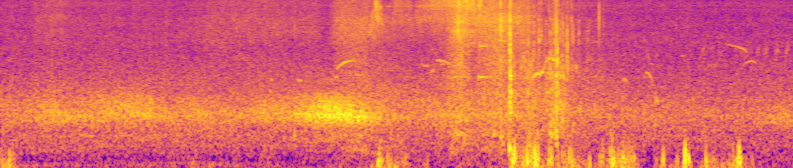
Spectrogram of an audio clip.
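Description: A fishing reel clicks as a man winds in line.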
